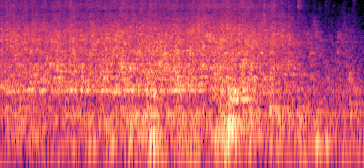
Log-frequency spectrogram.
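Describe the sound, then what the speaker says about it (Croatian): Water gushes steadily through freshly repaired household plumbing once the supply is turned back on, a continuous close rushing flow that tapers slightly at the end. "Pustit ćemo vodu."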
